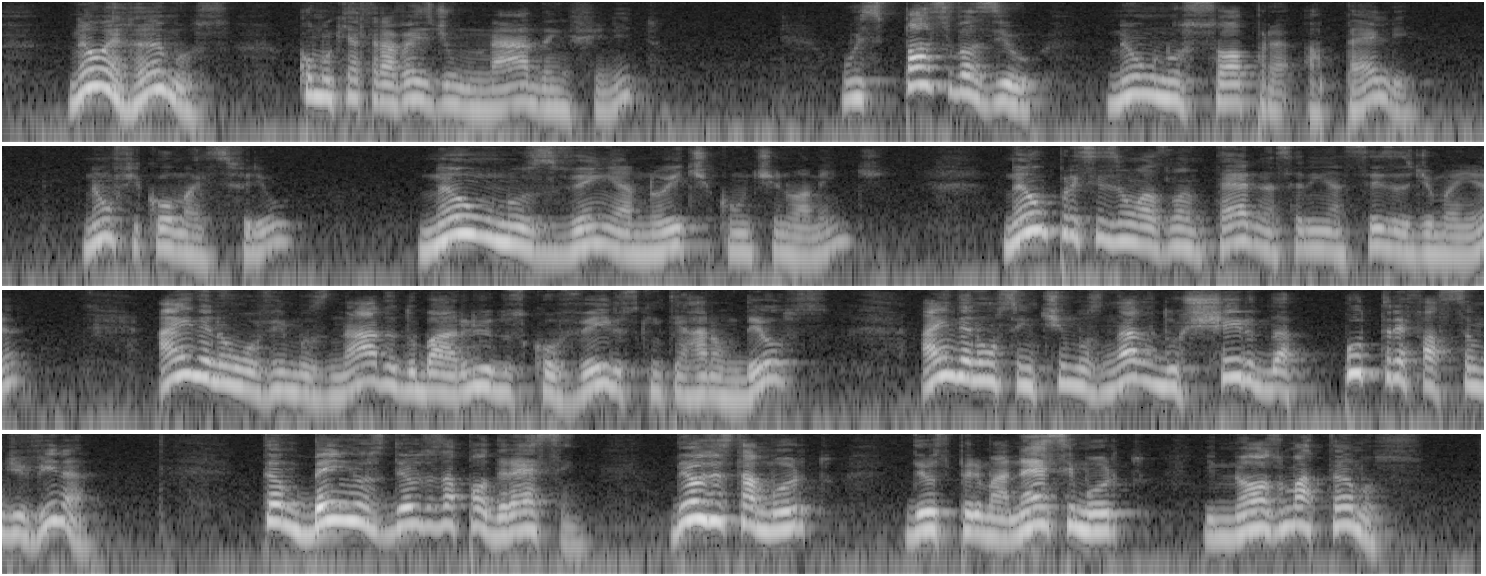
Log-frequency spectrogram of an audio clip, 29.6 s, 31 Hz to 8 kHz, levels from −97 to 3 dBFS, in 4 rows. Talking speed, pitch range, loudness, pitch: 140 wpm, 125-195 Hz, -26 LUFS, 155 Hz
